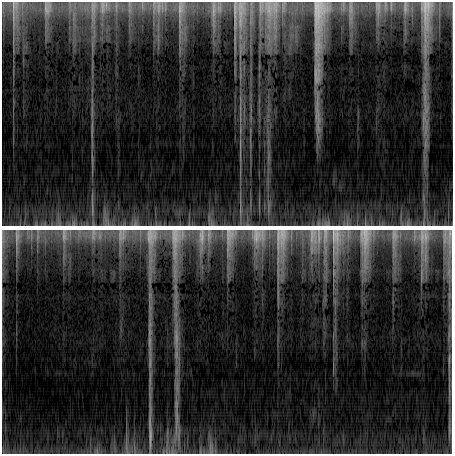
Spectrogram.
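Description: Faint walking and handling noise from a hand-held camera: irregular knocks and clicks over a low rumble, with a faint steady high hiss.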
